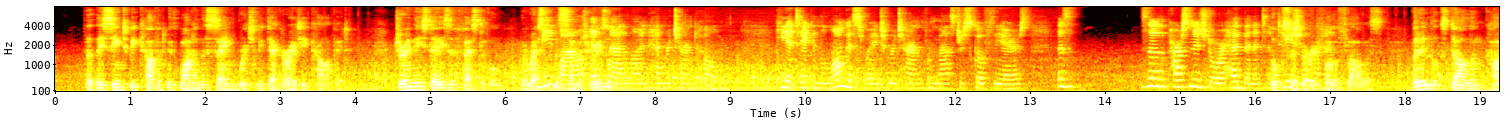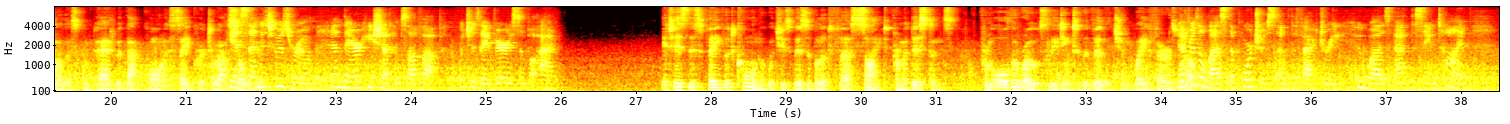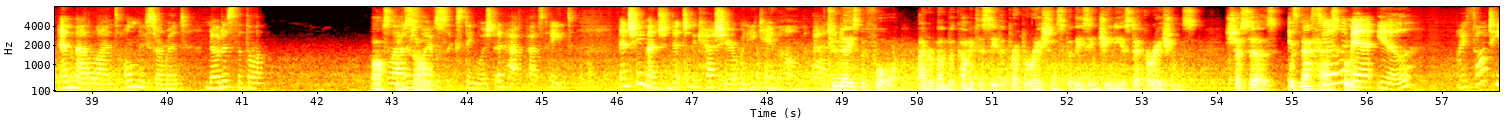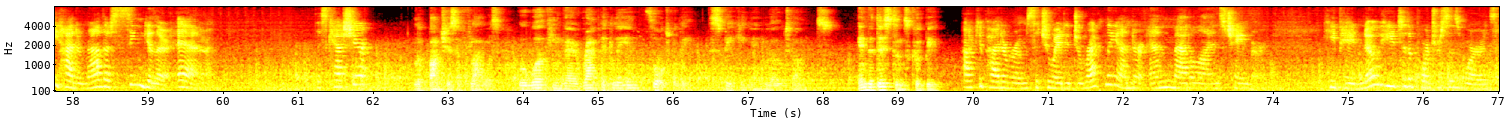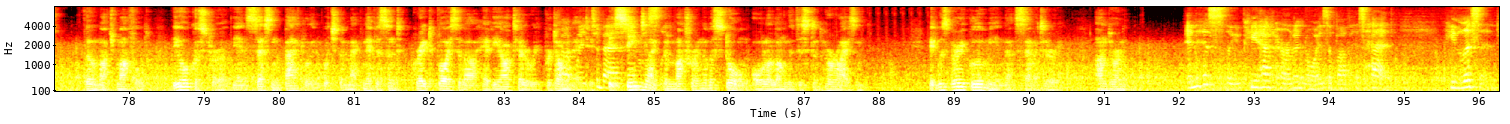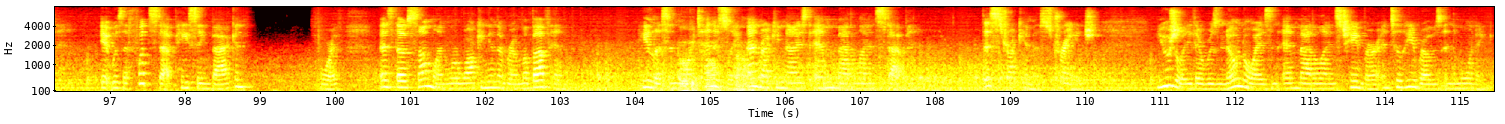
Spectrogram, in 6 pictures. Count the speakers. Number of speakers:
2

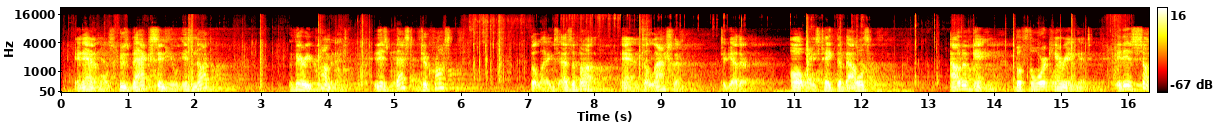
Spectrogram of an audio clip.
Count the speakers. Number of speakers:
1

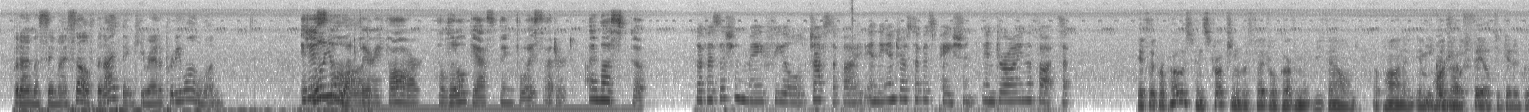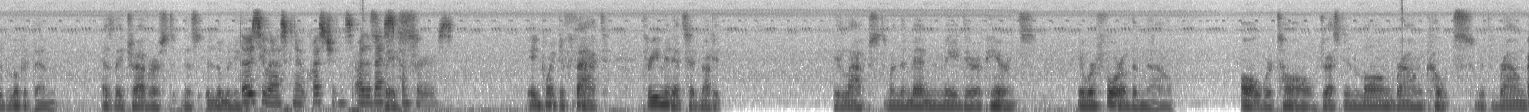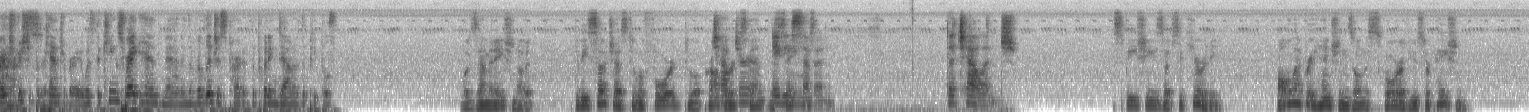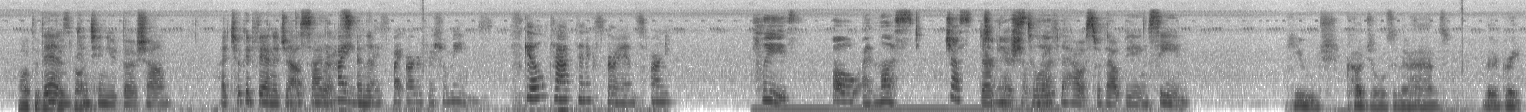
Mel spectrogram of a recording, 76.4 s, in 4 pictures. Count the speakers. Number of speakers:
6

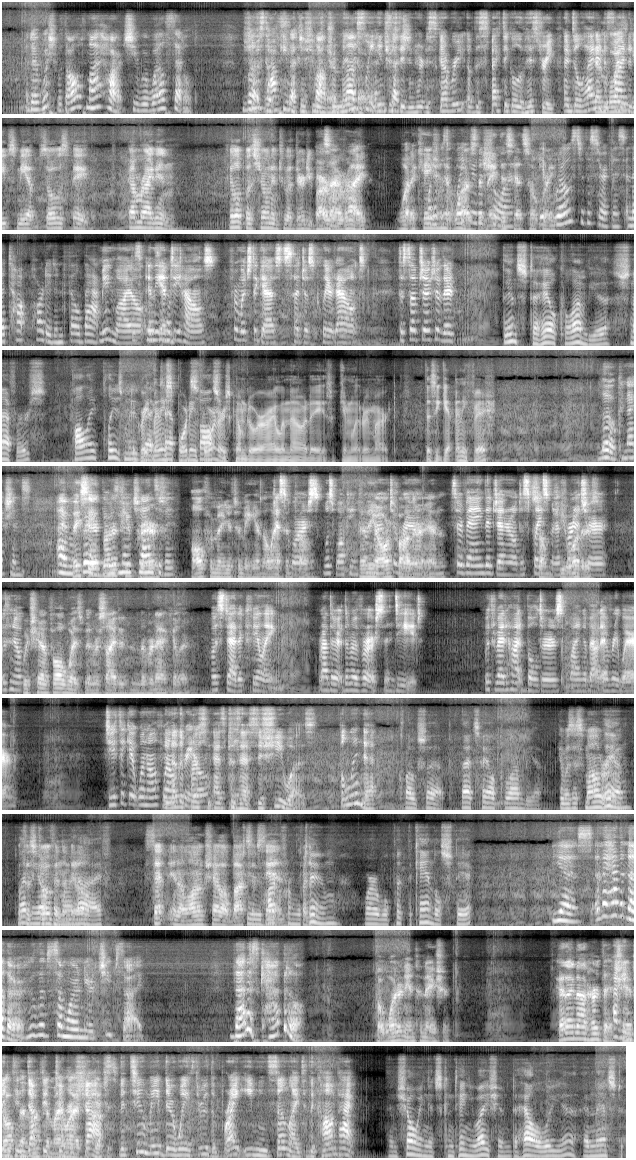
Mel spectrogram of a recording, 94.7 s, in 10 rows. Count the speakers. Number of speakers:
8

